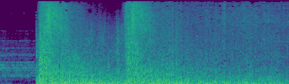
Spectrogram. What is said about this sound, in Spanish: Se produjo una explosión, no una explosión nuclear, sino térmica. El contenedor de hormigón saltó por los aires, el combustible se dispersó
